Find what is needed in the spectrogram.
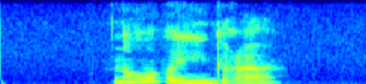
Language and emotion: Russian, sad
